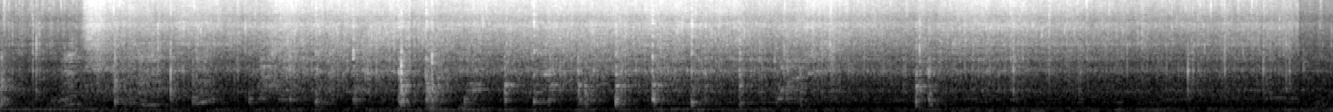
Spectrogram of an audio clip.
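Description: Onion frying with ginger-garlic paste in a pan for a lasuni palak paneer, a steady close sizzle broken by repeated scraping stirs, with no voices.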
